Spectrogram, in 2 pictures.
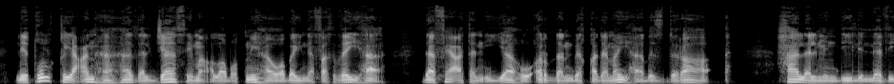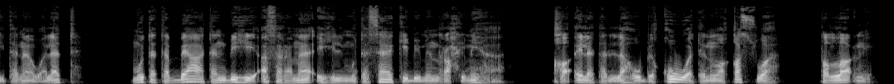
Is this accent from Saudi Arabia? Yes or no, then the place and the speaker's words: no; Libya; ويمكن عندنا مشاكل لكن عندنا في ليبيا من يصدها ويقاوم الظلم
